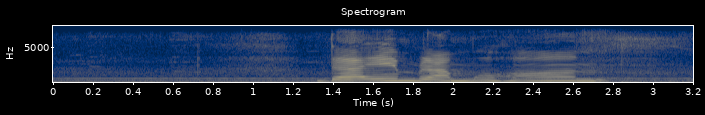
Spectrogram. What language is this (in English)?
Nepali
